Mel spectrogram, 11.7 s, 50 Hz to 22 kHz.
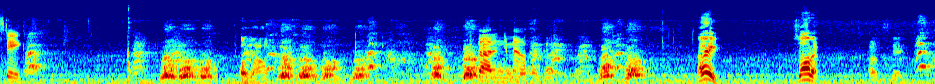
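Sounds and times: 
speech: 0.0s - 0.7s, 1.6s - 4.8s, 5.4s - 8.1s, 8.7s - 9.1s, 9.9s - 11.6s
dogs barking: 0.2s - 0.8s, 1.6s - 8.2s, 11.4s - 11.6s.

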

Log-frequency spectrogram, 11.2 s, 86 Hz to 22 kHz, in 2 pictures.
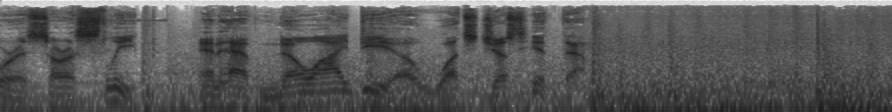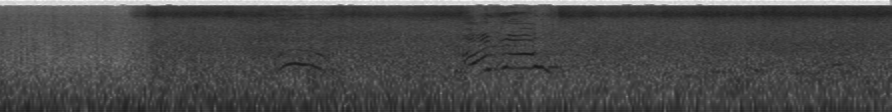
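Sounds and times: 
speech: 0.0s - 4.0s
rushing river floodwater: 4.5s - 11.1s.

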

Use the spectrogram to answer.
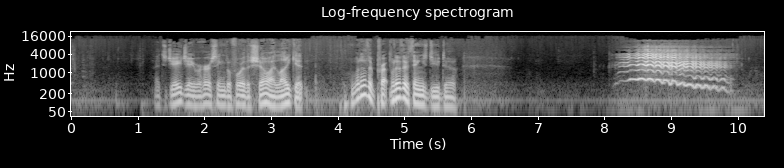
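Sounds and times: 
speech: 1.3s - 6.0s
person imitating a horse whinny: 8.1s - 10.1s.

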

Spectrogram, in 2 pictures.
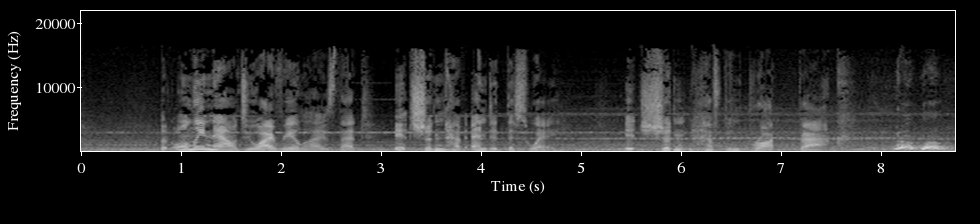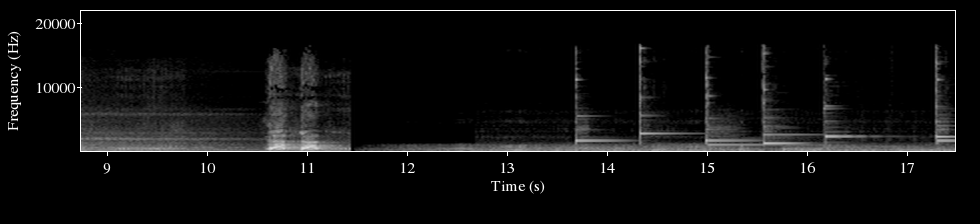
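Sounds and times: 
low hum: 0.0s - 17.4s
speech: 0.8s - 8.8s
dog barking: 8.0s - 8.8s, 10.6s - 11.4s.

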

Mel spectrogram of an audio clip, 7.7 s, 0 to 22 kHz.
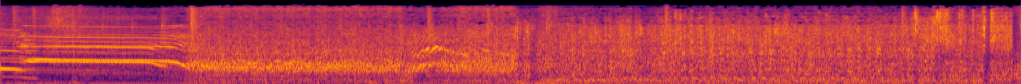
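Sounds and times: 
crowd cheering: 0.0s - 5.0s
race car engines starting up and revving: 1.3s - 7.6s.

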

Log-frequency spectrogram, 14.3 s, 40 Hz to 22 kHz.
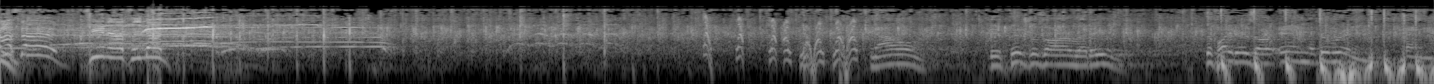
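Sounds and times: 
scattered cheers or voices: 0.0s - 14.3s
sustained applause from a large audience: 0.0s - 14.3s
speech: 0.9s - 1.8s, 8.0s - 14.3s
laughter: 7.0s - 9.2s.

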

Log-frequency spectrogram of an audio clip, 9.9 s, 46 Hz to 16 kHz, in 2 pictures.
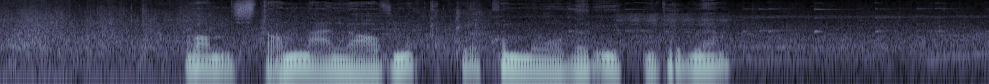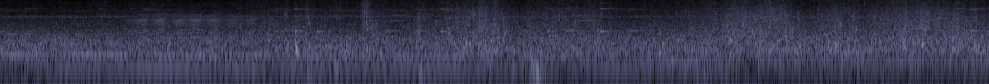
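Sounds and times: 
steady rushing of river water: 0.0s - 1.4s, 3.7s - 9.8s
speech: 0.9s - 3.8s
goats on a rise in a river bleating: 5.6s - 6.5s.

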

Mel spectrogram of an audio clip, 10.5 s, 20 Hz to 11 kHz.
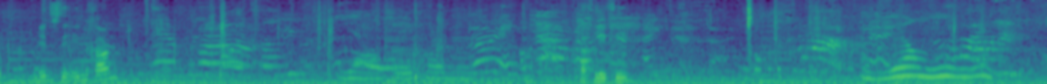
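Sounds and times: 
speech: 0.4s - 1.6s, 5.8s - 6.4s, 8.6s - 10.0s
children calling and chattering on a school playground: 1.3s - 10.4s
high wavering child's voice: 1.6s - 7.0s, 8.2s - 10.2s.

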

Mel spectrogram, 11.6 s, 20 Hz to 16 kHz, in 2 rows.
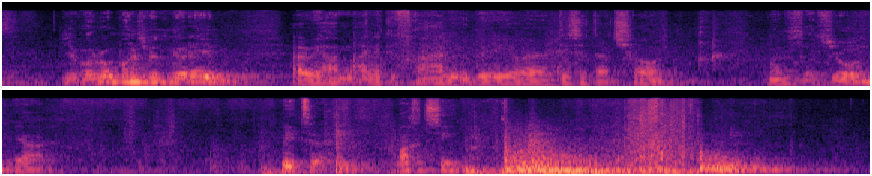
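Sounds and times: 
speech: 0.4s - 6.8s, 7.6s - 9.6s
door slamming shut: 8.9s - 11.0s.

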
